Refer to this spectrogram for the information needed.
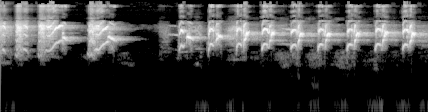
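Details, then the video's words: Champion contest long-tailed shrike, captive, delivering mimicked 'tembakan' variations meant to provoke rival birds: three harsh squawking notes, a brief pause, then a rapid run of about eleven sharp, evenly repeated chirps. "Cendet Gacor Full Isian Variasi Suara Tembakan, Pancingan Burung Pentet Bahan Stres Macet Agar Bunyi"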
